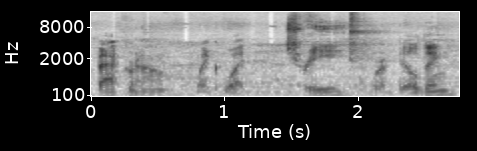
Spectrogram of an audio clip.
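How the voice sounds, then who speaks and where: Low-pitched, sarcastic, suspicious scruffy guy actor. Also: measured pace, faint music behind, close to an everyday voice. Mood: evasive, casual. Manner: sarcastic, blustering, hesitant when pressed. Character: scruffy, suspicious, sarcastic male insomniac musician. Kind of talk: naturalistic audio drama dialogue.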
